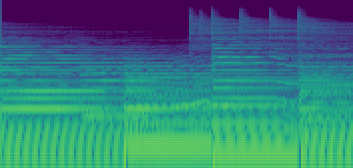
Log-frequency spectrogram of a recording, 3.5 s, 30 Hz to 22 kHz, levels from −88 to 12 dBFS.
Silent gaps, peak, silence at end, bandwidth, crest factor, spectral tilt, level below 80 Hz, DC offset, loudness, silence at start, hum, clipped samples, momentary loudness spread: none; -6 dBFS; 0 s; 12 kHz; 10 dB; -8 dB/octave; -20 dBFS; under 0.1%; -18 LUFS; 0 s; none; under 0.1%; 3 LU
